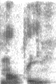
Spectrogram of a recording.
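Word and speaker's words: Māori: It's not Maori. It's multi. It's a what? You say multi, not Maori. Wow, multi. Multi. Multi. Okay, cool. It's the way they pronunciation of the R's.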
